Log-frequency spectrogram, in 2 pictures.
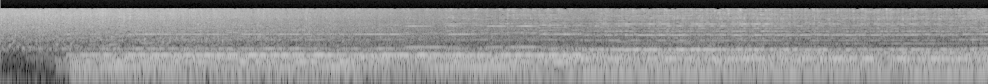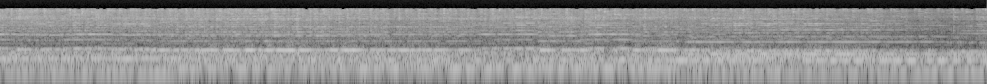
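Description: A loud, steady low rumble of the Ćirković watermill on the Atinička river, with water flowing through it, a droning, churning sound that runs continuously, with no voices.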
